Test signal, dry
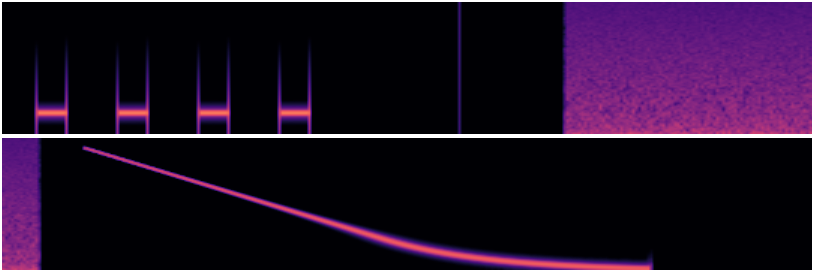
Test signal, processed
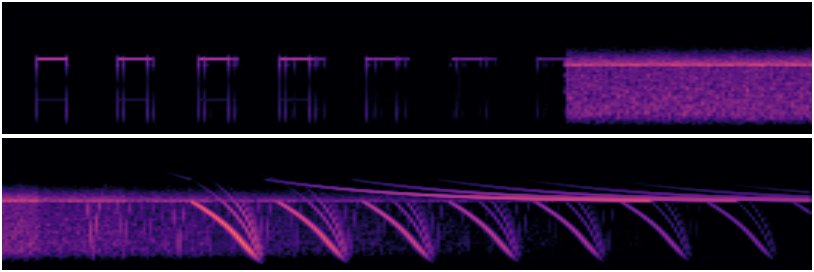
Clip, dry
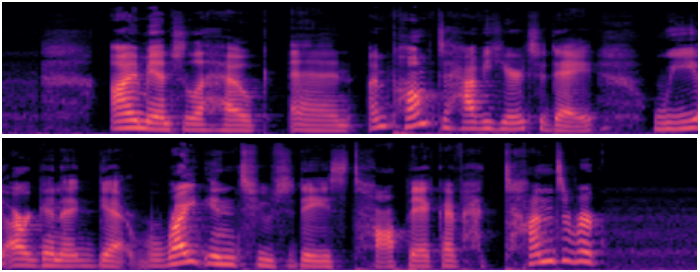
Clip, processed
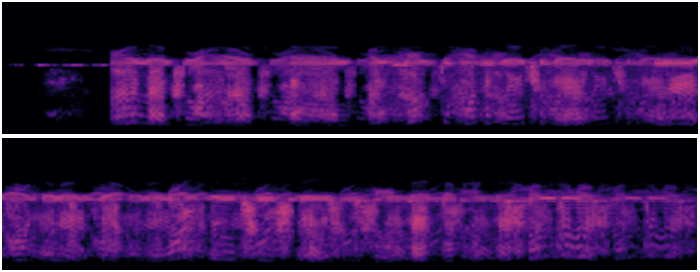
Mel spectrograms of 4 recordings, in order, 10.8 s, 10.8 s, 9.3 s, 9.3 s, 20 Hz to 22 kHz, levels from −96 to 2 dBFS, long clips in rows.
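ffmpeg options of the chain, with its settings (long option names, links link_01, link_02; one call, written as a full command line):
ffmpeg -i in.wav -filter_complex "[0:a]afftfilt=real='real(if(lt(b,272),68*(eq(floor(b/68),0)*2+eq(floor(b/68),1)*3+eq(floor(b/68),2)*0+eq(floor(b/68),3)*1)+mod(b,68),b),0)':imag='imag(if(lt(b,272),68*(eq(floor(b/68),0)*2+eq(floor(b/68),1)*3+eq(floor(b/68),2)*0+eq(floor(b/68),3)*1)+mod(b,68),b),0)':win_size=2048:overlap=0.75,afftdn=noise_reduction=25:noise_floor=-46,acompressor=threshold=-35dB:ratio=3:attack=1.1:release=631:detection=peak,aeval=exprs='(tanh(100*val(0)+0.4)-tanh(0.4))/100':channel_layout=same,asplit=2[link_01][link_02];[link_02]aecho=0:1:572|1144|1716|2288|2860|3432|4004:0.422|0.245|0.142|0.0823|0.0477|0.0277|0.0161[link_03];[link_01][link_03]amix=inputs=2:normalize=0,highpass=frequency=460:width_type=q:width=0.5412,highpass=frequency=460:width_type=q:width=1.307,lowpass=frequency=2700:width_type=q:width=0.5176,lowpass=frequency=2700:width_type=q:width=0.7071,lowpass=frequency=2700:width_type=q:width=1.932,afreqshift=160,volume=11.5dB" out.wav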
